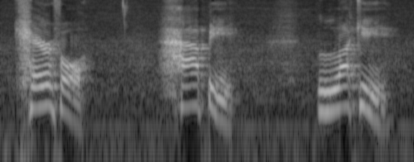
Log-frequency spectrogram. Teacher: So these are adjectives, and you'll notice that we stress the first syllable.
